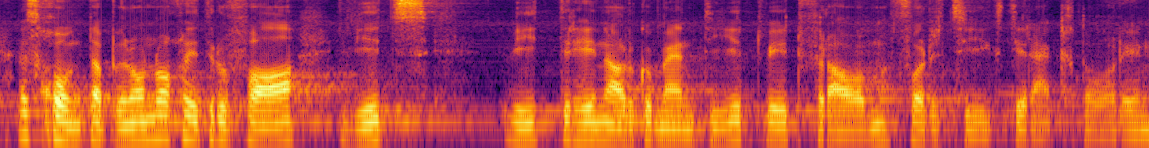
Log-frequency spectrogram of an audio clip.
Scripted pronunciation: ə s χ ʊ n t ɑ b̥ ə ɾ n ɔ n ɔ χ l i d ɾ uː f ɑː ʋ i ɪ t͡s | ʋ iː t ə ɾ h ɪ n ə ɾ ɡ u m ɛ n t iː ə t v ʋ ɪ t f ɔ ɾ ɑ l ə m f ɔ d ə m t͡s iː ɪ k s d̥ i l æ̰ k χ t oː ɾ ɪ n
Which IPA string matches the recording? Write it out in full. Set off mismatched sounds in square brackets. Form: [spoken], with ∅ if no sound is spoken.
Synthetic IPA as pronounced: ə s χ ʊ n t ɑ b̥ ə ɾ n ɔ n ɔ χ l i d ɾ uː f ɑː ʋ i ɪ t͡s | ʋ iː t ə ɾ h ɪ n [ɑ] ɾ ɡ u m ɛ n t iː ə t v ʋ ɪ t f ɔ ɾ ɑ l ə m f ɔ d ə [∅] t͡s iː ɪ k s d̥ i [ɾ] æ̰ k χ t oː ɾ ɪ n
